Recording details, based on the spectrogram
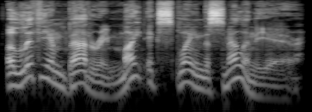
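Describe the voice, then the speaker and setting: An actor playing a gruff, level-headed sea captain with salty slang and a folksy, measured manner in a video game. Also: male voice, medium pitch, huge pitch swings, no room sound, studio quality. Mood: analytical, measured. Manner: salty seafaring slang, measured deductive delivery. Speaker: voice actor in a fan-made mystery game. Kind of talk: video game character voice lines.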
